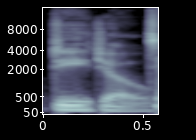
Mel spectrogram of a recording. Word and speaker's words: Djo: Let's go with Djo. Because his name is Joe, right? – It's Joe Keery.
